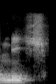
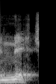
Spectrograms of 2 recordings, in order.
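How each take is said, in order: First: It is said the English way, like 'neesh'. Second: It is said the American way, like 'nitch'.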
